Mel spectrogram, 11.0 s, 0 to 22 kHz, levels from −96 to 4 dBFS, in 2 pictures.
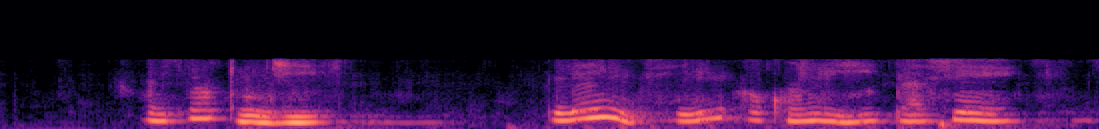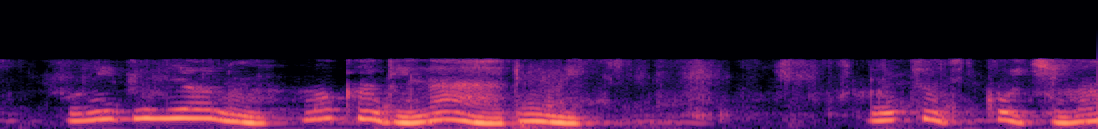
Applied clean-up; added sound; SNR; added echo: neural separator model SepFormer DNS4.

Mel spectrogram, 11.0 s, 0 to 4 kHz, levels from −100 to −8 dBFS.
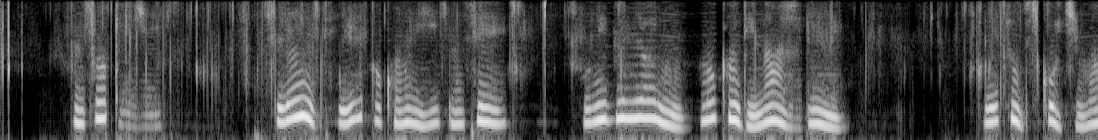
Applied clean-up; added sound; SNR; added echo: neural separator model SepFormer WHAMR!.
